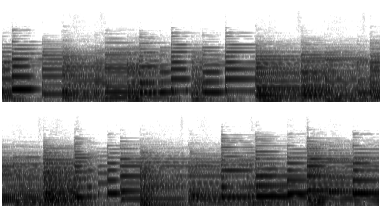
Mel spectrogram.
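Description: Piano music: a melody over chords, notes struck in steady succession.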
